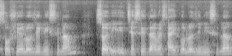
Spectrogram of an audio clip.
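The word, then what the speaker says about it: psyche: আচ্ছা, এই যে এই ওয়ার্ডটা তোমরা অনেকে ভুল উচ্চারণ করো, অনেকে সাইচি বলো বা এক একজন এক এক ভাবে বলো। এইটার ইংরেজি হলো উচ্চারণ কি? এটার উচ্চারণ হলো সাইকি।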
